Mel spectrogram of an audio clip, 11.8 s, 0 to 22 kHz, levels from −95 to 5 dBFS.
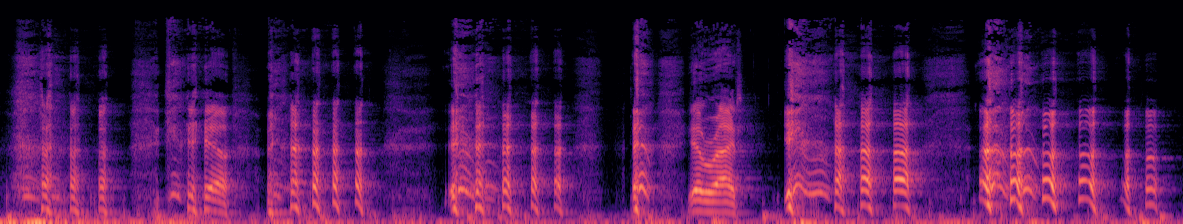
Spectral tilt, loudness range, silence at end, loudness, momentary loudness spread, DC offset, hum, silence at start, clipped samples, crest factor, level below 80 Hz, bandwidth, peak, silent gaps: -4.5 dB/octave; 6 LU; 0 s; -26 LUFS; 14 LU; under 0.1%; none; 0 s; under 0.1%; 22 dB; -42 dBFS; 16.5 kHz; -4 dBFS; none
